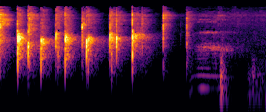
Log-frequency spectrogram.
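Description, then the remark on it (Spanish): A single person, standing up, claps their hands about ten times in quick, slightly uneven succession, fairly loud, then a voice starts speaking as the clapping stops. “Sí, déjeme, me paro y aplaudo de pie.”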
